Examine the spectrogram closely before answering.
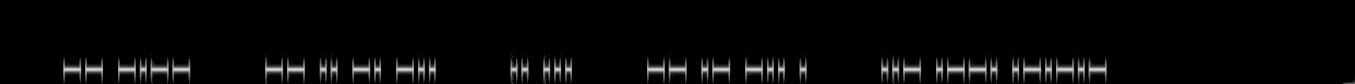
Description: Morse code, heard as a keyed tone, about 22 wpm, 700 Hz. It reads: MY MIND IS MADE UP.
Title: 2x Word-Spacing - Sentences from Top 500 Words - 22wpm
